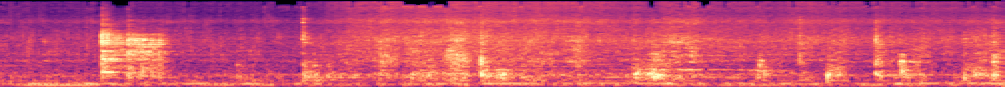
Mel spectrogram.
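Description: Spices frying in oil while being stirred: a steady close sizzle with repeated scraping stir strokes throughout, and a sharper burst of crackle near the start.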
